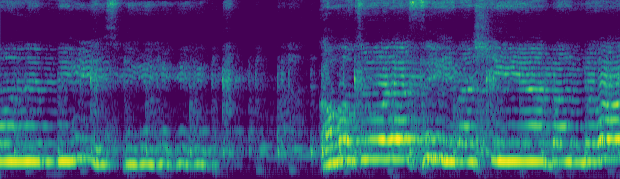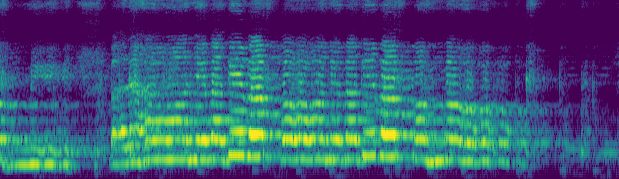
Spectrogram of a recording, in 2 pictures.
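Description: A woman singing solo into a phone microphone. She holds long notes that slide between pitches, with short breaks between phrases.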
